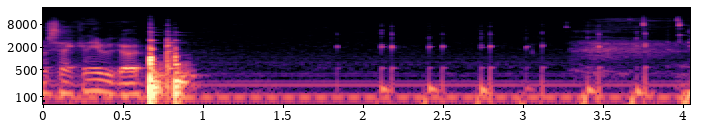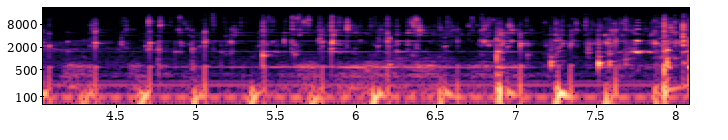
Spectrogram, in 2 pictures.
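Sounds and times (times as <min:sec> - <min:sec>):
speech: 0:00.0 - 0:01.0
Barbaresco red wine glugging from a bottle into a glass: 0:02.1 - 0:08.0.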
